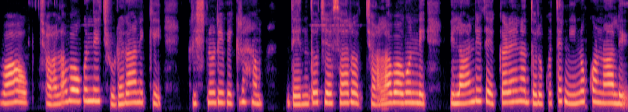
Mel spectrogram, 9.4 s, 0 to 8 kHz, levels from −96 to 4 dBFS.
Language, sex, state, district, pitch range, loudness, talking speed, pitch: Telugu, female, Andhra Pradesh, Anantapur, 245-280 Hz, -17 LUFS, 95 wpm, 260 Hz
